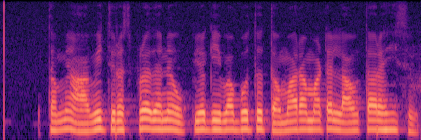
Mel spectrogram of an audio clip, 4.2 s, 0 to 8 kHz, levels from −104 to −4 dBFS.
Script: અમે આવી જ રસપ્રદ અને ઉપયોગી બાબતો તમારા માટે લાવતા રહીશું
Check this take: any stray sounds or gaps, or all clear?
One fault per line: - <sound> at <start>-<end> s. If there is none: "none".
none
